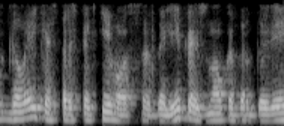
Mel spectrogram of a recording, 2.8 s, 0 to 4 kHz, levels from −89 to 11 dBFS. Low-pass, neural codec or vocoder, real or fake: 3.6 kHz; codec, 44.1 kHz, 7.8 kbps, Pupu-Codec; fake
